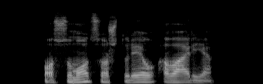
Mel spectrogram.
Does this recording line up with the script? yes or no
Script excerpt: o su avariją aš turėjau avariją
no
